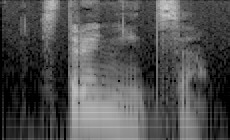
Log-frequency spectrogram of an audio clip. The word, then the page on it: kant: /kɑnt/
